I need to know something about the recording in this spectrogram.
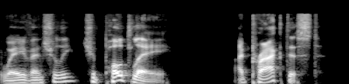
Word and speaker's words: Chipotle: See, I told you I'd be able to pronounce pronounce it the right way eventually. Chipotle.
